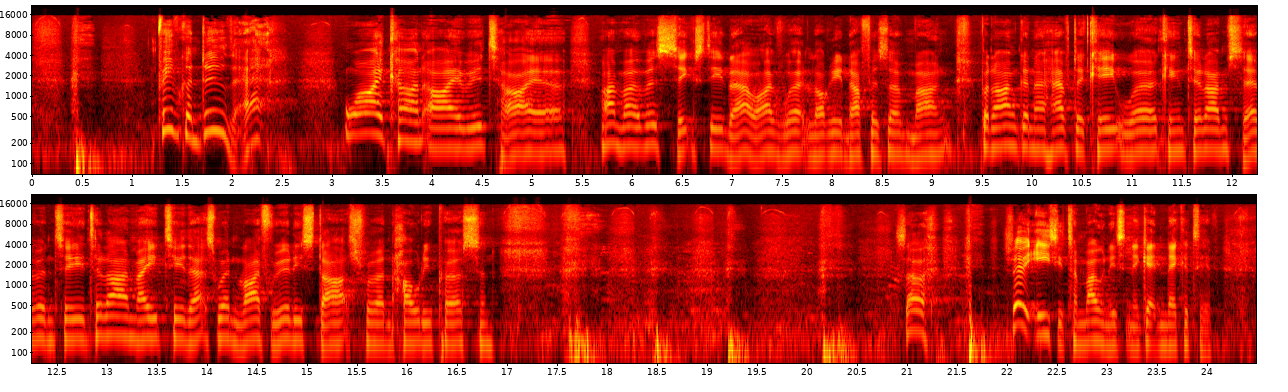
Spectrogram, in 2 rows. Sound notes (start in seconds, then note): 17.1 laughs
